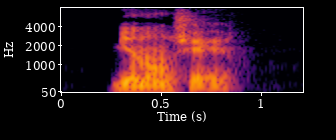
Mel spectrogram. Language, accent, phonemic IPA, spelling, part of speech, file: French, France, /bjɛ̃.n‿ɑ̃ ʃɛʁ/, bien en chair, adjective, LL-Q150 (fra)-bien en chair.wav
- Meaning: plump, portly, pudgy, well-padded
